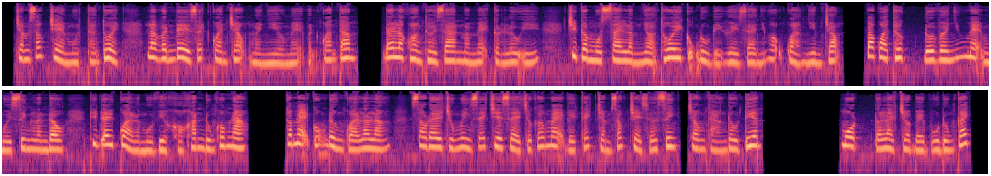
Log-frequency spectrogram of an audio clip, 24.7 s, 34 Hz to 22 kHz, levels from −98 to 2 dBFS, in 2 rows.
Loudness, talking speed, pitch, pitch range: -20 LUFS, 250 wpm, 255 Hz, 225-285 Hz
